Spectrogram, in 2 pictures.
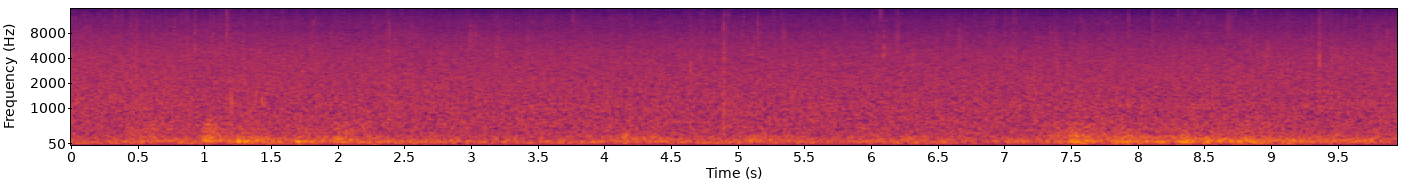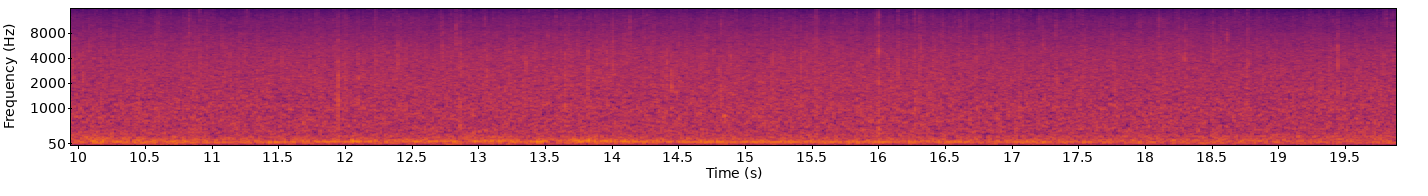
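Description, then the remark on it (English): Steady, dense rainfall on a hot summer evening hisses throughout, with deep rolls of thunder swelling near the start and again midway before settling into a low rumble. No voices. “You've been listening to Rain on a Hot Summer Evening.”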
